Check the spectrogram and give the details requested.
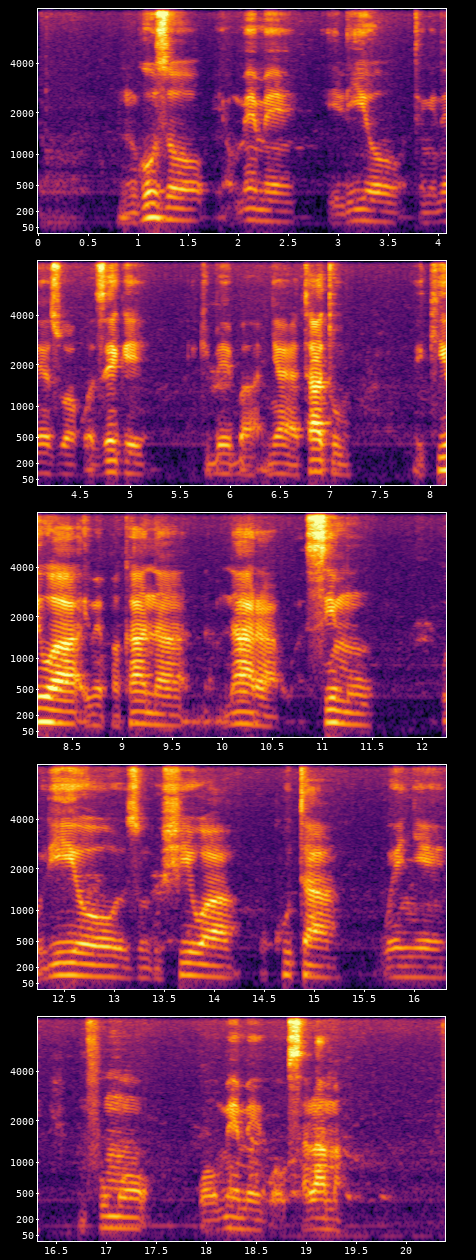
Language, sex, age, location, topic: Swahili, male, 25-35, Dar es Salaam, government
